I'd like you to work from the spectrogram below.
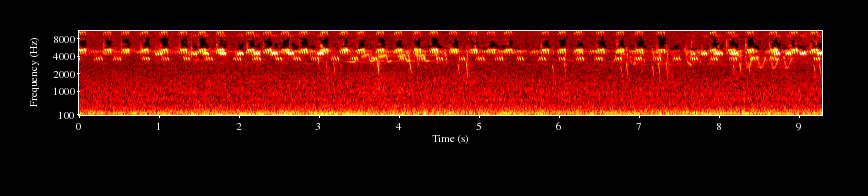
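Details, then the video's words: Crickets on a summer meadow in bloom keep up continuous high, pulsed chirping, while faint short downward-sliding notes join in from the middle onward, all over a low background hum. "Relaxing Cricket Sounds on a Summer Meadow"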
